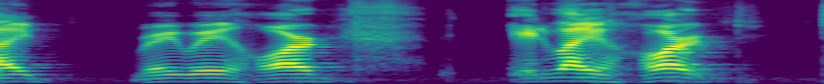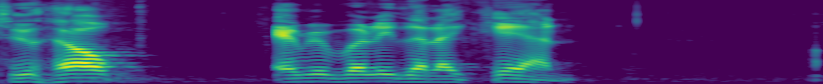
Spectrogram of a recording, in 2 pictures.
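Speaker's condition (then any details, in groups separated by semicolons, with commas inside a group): Cerebral palsy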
